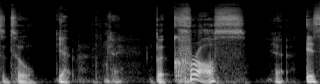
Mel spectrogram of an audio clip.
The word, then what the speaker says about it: XROS: you carry on possibly this here does not say xeros nope it doesn't say axros nope it's meant to say cross it's now it's cross everyone's been saying it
